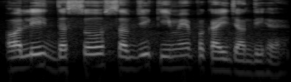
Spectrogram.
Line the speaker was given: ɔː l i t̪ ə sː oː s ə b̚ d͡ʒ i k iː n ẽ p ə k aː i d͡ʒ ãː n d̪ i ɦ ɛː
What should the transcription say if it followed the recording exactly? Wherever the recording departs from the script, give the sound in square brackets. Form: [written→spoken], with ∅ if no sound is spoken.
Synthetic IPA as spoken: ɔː l i [t̪→d̪] ə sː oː s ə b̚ d͡ʒ i k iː [n→m] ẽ p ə k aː i d͡ʒ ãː n d̪ i ɦ ɛː

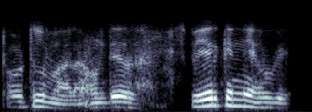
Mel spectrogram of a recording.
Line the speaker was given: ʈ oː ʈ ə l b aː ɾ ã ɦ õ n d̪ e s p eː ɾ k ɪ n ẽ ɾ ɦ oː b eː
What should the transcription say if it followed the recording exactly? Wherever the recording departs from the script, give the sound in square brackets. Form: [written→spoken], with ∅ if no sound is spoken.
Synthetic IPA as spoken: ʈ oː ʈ ə l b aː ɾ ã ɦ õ n d̪ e s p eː ɾ k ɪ n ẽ [ɾ→∅] ɦ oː [b→ɡ] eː

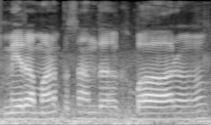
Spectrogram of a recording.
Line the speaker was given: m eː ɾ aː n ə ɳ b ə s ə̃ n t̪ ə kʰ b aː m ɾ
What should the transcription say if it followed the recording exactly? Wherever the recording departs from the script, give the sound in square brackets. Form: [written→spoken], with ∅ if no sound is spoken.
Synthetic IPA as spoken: m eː ɾ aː [n→m] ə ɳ [b→p] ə s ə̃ n [t̪→d̪] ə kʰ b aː [m→∅] ɾ

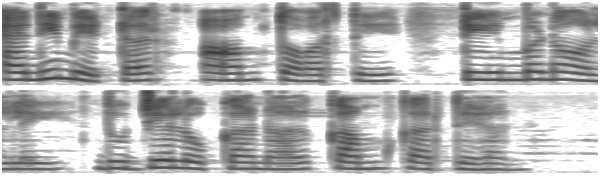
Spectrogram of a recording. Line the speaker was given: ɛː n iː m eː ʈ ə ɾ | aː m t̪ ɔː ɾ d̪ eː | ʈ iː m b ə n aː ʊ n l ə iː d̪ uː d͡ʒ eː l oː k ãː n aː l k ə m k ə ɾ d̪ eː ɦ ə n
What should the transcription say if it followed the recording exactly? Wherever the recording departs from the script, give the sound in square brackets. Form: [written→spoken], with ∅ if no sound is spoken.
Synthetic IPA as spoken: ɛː n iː m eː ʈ ə ɾ | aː m t̪ ɔː ɾ [d̪→t̪] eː | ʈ iː m b ə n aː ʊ n l ə iː d̪ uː d͡ʒ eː l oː k ãː n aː l k ə m k ə ɾ d̪ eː ɦ ə n

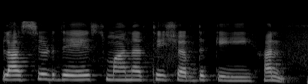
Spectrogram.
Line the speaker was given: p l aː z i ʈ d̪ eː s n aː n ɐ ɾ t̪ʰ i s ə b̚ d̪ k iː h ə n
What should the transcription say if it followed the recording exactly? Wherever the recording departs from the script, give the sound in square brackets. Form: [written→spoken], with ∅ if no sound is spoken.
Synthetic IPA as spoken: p l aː [z→s] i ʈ d̪ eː s [n→m] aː n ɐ ɾ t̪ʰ i [s→ʃ] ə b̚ d̪ k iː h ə n

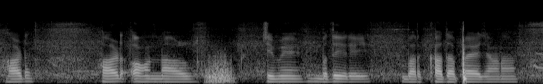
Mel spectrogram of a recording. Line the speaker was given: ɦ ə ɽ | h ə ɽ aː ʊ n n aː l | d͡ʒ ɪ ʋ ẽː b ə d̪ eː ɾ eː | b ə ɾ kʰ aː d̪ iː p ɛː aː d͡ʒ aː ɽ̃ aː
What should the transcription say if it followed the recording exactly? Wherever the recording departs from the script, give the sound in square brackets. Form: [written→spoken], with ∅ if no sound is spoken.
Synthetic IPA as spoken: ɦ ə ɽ | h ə ɽ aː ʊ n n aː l | d͡ʒ ɪ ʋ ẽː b ə d̪ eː ɾ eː | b ə ɾ kʰ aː d̪ [iː→aː] p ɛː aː d͡ʒ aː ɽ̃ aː

